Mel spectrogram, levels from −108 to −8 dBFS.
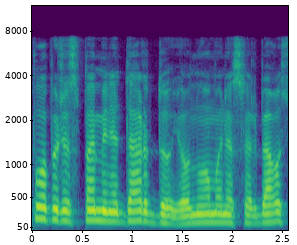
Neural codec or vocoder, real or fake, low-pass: none; real; 7.2 kHz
